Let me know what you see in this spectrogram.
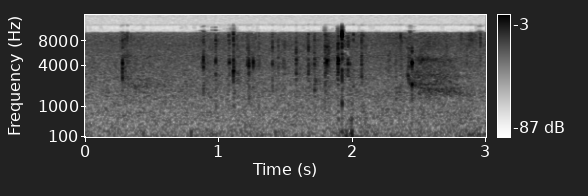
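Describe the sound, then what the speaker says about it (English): Continuous soft typing on a computer keyboard while email addresses are entered, a steady patter of quiet key taps over faint background hiss. "you can just manually type in email addresses"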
